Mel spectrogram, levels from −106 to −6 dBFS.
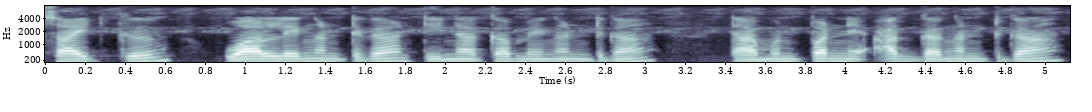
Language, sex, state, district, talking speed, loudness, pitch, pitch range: Wancho, male, Arunachal Pradesh, Longding, 185 wpm, -19 LUFS, 130 Hz, 125-140 Hz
